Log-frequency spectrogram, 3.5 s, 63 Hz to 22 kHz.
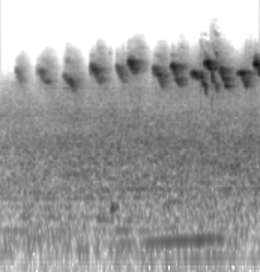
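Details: White-eye opening song on 08012022 as the bird steadies its form: high, soft whistled notes quickening from spaced chirps into a dense twittering run, set against steady background hiss and a low hum.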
